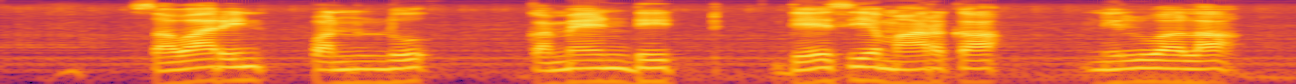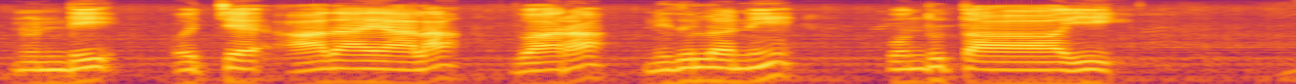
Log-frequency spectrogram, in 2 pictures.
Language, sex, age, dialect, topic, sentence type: Telugu, male, 18-24, Central/Coastal, banking, statement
